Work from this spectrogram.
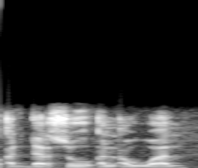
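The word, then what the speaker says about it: الدرس الأول: Ingat Bapak ya, cara bacanya itu Ad-Darsu al-awwal, Ad-Dars atau Ad-Darsul awwal.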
